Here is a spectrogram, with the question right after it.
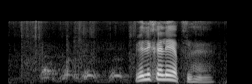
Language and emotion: Russian, positive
